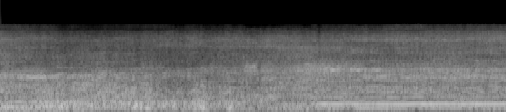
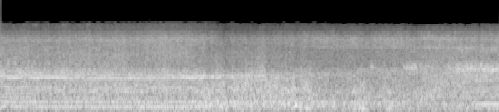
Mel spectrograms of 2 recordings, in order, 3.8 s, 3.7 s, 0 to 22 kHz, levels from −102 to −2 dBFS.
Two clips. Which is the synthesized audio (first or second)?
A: first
